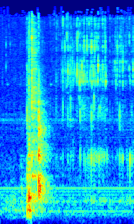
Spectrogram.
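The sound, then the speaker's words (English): Hot water pouring from the hot side of a water cooler into a coffee press: a brief splash, then a light, uneven trickle of running water. “I'm putting this on the hot water side, and I'm pushing the button to take it off safety. And voila, getting hot water”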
